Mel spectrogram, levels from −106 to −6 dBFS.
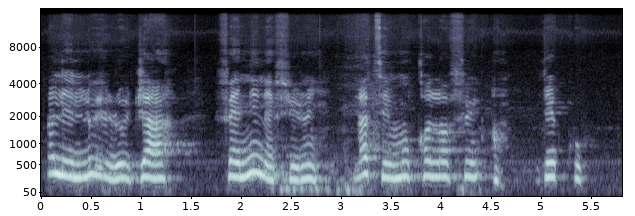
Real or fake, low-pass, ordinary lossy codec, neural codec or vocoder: real; 14.4 kHz; none; none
